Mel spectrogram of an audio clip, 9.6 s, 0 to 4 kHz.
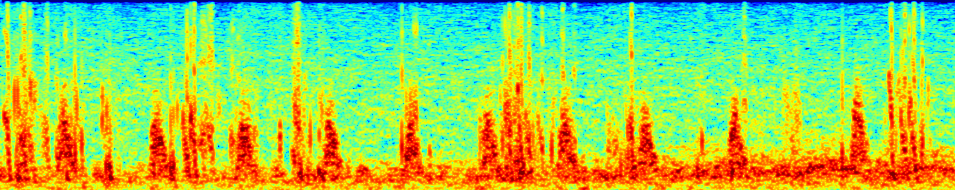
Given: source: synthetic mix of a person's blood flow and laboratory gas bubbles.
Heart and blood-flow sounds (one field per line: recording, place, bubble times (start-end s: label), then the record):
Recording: Doppler ultrasound of blood flow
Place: subclavian vein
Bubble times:
0.00-0.50 s: bubbles
0.55-0.86 s: bubbles
0.99-1.22 s: bubbles
1.50-2.21 s: bubbles
2.28-2.60 s: bubbles
2.69-2.84 s: bubbles
2.90-3.43 s: bubbles
3.99-4.18 s: bubbles
4.27-4.32 s: bubbles
4.78-4.85 s: bubbles
4.90-5.77 s: bubbles
6.06-6.47 s: bubbles
6.95-7.07 s: bubbles
7.29-7.65 s: bubbles
7.81-8.03 s: bubbles
8.39-8.55 s: bubbles
8.83-9.31 s: bubbles
From the record:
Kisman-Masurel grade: 242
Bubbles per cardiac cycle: several, 3 to 8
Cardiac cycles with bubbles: 100%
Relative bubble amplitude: moderate (0.250 to 0.450)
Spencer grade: 3 (all of the cardiac periods contain showers or single bubble signals, but not dominating or overriding the cardiac motion signals)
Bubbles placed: anywhere in the cardiac cycle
